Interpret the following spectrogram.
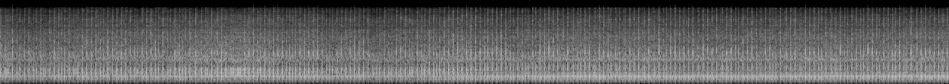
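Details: SRM-210 trimmer after repair (new carb, fuel filter, plug, fresh gas, handle), tank refilled: holds a steady buzzing speed throughout without stumbling or surging; normal running.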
